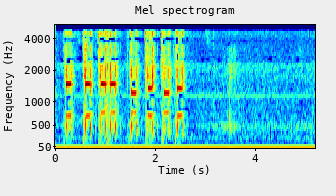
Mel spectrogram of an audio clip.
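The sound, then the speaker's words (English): Telephone keypad tones dial an area code and phone number in a quick, evenly spaced run of short beeps. The line then falls to a faint steady hum. “Please enter the area code and telephone number, followed by pound. Now, do you hear that? Yeah, I hear it. Dial the area code and telephone number.”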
